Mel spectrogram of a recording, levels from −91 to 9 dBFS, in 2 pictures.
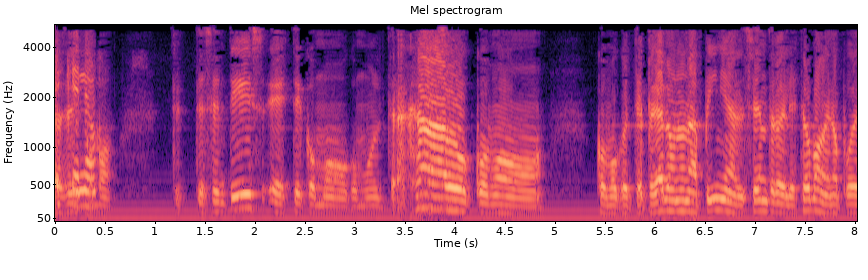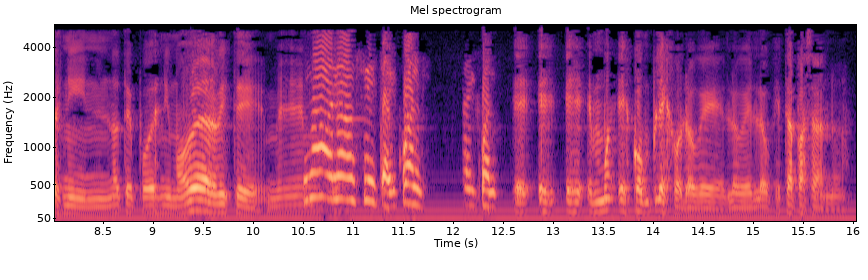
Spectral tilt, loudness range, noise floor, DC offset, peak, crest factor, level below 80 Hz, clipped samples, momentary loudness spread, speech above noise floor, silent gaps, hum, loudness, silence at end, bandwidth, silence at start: -7 dB/octave; 5 LU; -32 dBFS; under 0.1%; 0 dBFS; 12 dB; -34 dBFS; under 0.1%; 11 LU; 20 dB; none; none; -13 LUFS; 0 s; 5.4 kHz; 0 s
